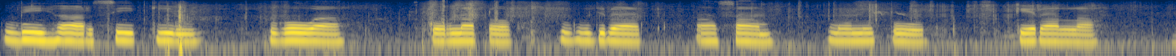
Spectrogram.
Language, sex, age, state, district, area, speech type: Santali, female, 45-60, West Bengal, Bankura, rural, spontaneous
